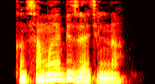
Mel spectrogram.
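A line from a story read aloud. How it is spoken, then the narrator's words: Gloomy reply. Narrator (Russian): мрачно ответил Бабкин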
